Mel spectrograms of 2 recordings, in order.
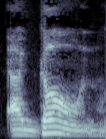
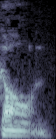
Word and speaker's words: Ghosn: Actually, he pronounces it Ghosn, like a long Ghosn, sound, like rhymes with bone or phone.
